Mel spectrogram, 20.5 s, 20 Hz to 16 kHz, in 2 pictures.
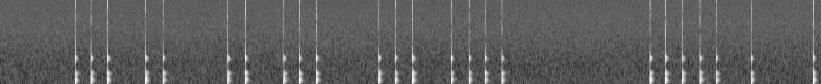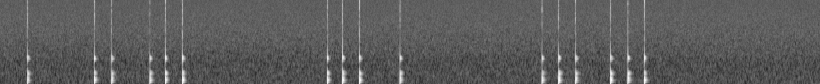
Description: Tap code, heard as knocks on wood, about 5 knocks a second. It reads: MHO VAH L N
